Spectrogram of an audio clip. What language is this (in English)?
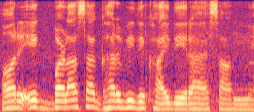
Hindi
